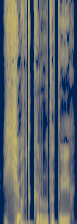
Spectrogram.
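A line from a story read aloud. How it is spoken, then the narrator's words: Sincerely respectful, after laughing. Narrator (Russian): с искренним уважением сказал Женька, отсмеявшись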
